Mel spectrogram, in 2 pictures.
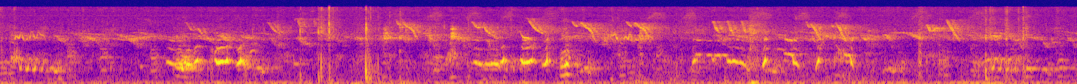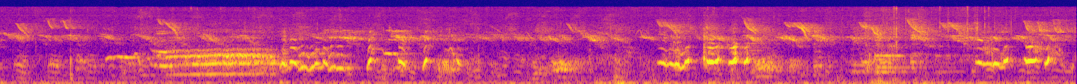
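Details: Domestic turkeys, aggressive males kept together on a farm in Paraná, Brazil: rough, rattling gobble-like bursts, strongest around the middle, over a busy farmyard with many high, quick chirps from other birds throughout.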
